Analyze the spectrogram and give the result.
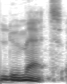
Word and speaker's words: Lumet: And I know some people say Sidney Lumet, and I used to too, but then I watched a round table where Christopher Nolan pronounced it Lumet, and I figured that he knows, so Lumet it is.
